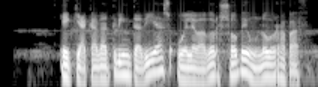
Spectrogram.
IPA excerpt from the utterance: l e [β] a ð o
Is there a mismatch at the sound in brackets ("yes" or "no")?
no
